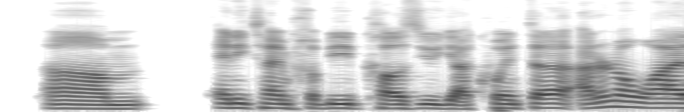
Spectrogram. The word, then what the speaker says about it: Iaquinta: me up every time i think that's how you're supposed to say my name oh really i think he says it right okay what is it a russian name no it's it's an italian name but i think it's yaquinta it's not okay you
